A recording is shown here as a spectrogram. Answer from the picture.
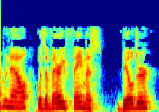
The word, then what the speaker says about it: Brunel: His first name is Isambard, and you spell that I-S-A-M-B-A-R-D, Isambard. And his last name is Brunel, and that is spelled B-R-U-N-E-L, Brunel.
